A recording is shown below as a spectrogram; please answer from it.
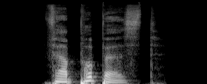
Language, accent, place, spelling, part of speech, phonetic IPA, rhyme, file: German, Germany, Berlin, verpuppest, verb, [fɛɐ̯ˈpʊpəst], -ʊpəst, De-verpuppest.ogg
- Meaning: second-person singular subjunctive I of verpuppen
